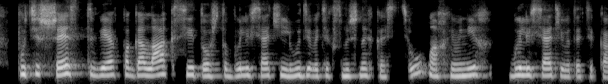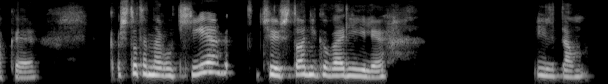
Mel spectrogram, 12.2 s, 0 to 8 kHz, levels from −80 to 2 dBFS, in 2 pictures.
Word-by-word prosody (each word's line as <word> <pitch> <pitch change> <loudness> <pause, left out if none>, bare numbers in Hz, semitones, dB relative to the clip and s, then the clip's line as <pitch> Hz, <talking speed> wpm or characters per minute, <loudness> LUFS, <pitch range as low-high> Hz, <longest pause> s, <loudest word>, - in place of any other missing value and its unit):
путешествия 245 -2 +3
по 230 - -1
Галактике. 225 +2 +2
То, 195 -1 +1
что 195 +1 -5
были 205 +3 0
всякие 210 -1 -1
люди 215 +2 +1
в - - -5
этих 200 +1 -5
смешных 200 +1 -1
костюмах 200 - -4
и - - +1
у - - +2
них 230 +3 +1 0.2
были 220 +2 +4
всякие 210 -2 -1
вот 185 - -8
эти, 180 0 -7
как, 165 0 -9
э, 160 0 -5 0.7
к - - -11
что-то 270 -2 +2
на 230 -2 +4
руке, 220 +10 +1 0.4
через 220 -4 +4
что 215 +3 +1
они 235 -1 +3
говорили. 205 -5 0 1.5
Или 210 -3 -3
там 185 +2 -7
210 Hz, 155 wpm, -22 LUFS, 195-230 Hz, 1.5 s, были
